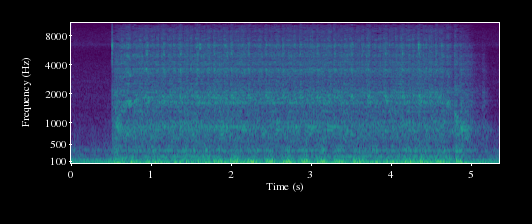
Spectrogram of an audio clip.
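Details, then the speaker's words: 2001 Honda Rancher ATV left outside for years, revived with new carburetor, fuel petcock, pull start and battery (ethanol gas had fouled the old carb): cranks, catches and settles into a steady even idle, a little smoke; runs fine. "we're gonna let it run for a few minutes make sure we don't have any leaks anywhere a little bit of smoke"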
